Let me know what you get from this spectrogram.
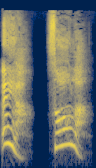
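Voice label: Female, Chinese; Murloc; Oops; zh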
